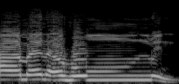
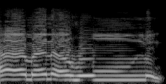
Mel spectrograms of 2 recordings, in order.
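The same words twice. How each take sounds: The two takes are said the same way.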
